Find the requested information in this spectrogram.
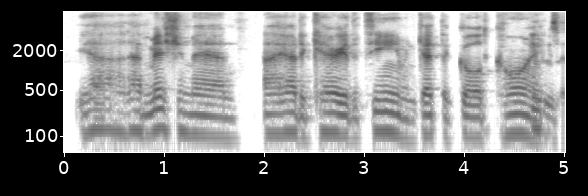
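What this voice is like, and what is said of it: Slow drawling impression of CT. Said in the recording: “he talks with this slow voice ... CT's just like ... And it's like so slow”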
